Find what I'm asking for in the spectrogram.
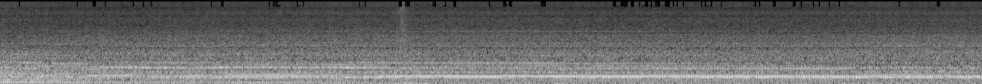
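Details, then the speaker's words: Mercedes G500 (G-Wagen) M113 V8 after chasing a suspected power steering or tensioner noise (vacuum tee), engine covers on: smooth steady idle with even hum and faint accessory tone, nothing knocking or ticking. "we'll go ahead and start her up and let you all have a listen to a nice quiet m113 all right fire in the hole"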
